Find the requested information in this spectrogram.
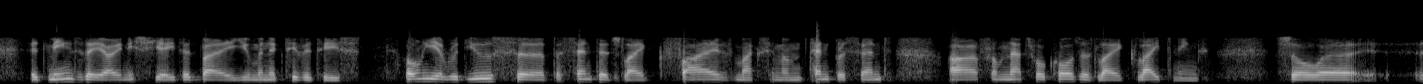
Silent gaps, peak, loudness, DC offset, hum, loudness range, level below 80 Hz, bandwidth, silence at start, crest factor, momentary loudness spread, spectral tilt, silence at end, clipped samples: none; -10 dBFS; -28 LUFS; under 0.1%; none; 2 LU; -82 dBFS; 7 kHz; 0 s; 18 dB; 14 LU; -6.5 dB/octave; 0 s; under 0.1%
